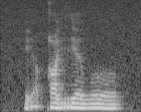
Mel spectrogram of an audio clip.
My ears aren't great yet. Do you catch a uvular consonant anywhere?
yes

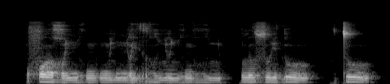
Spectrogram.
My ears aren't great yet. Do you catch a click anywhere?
no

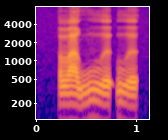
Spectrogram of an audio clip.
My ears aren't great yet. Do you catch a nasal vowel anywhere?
no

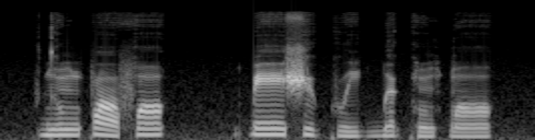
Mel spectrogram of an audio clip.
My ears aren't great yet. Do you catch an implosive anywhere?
no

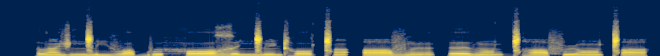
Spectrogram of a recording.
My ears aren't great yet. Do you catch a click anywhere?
yes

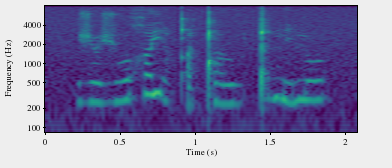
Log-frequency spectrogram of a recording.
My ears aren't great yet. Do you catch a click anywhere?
yes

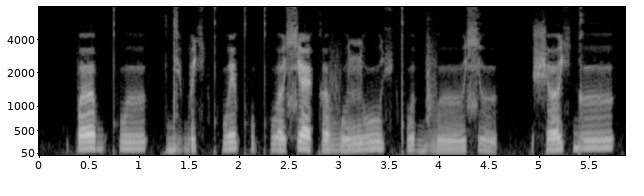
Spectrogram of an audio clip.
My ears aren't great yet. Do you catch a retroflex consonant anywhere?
no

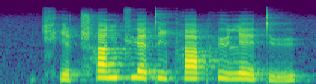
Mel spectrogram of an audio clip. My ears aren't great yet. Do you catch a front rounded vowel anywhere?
yes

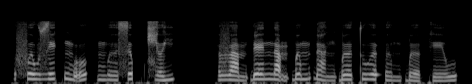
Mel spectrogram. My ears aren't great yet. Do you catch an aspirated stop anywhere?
no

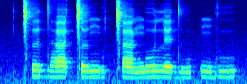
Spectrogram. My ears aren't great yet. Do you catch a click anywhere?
yes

